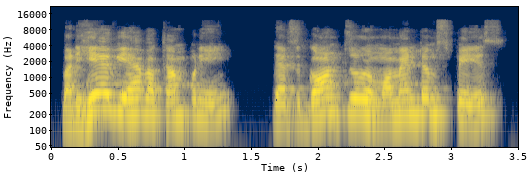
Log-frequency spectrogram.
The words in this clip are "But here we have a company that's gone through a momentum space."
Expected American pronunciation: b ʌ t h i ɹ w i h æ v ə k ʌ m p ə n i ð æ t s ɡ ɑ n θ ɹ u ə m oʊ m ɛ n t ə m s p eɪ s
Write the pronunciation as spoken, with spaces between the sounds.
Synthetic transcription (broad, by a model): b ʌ t h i ɹ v i h æ v ə k ʌ m p ə n i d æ t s ɡ ɑ n t ɹ u ə m oʊ m ɛ n t ə m s p eɪ s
